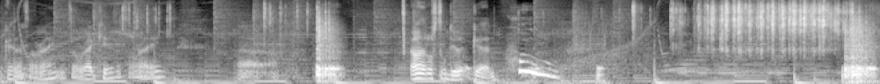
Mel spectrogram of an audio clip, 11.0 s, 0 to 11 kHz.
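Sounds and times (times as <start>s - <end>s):
speech: 0.1s - 2.4s, 3.0s - 4.3s, 5.1s - 7.7s
dice rattling and rolling: 1.5s - 2.2s, 3.3s - 4.3s, 7.8s - 10.9s.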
